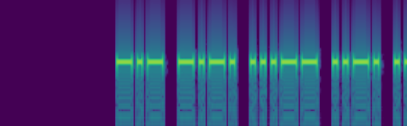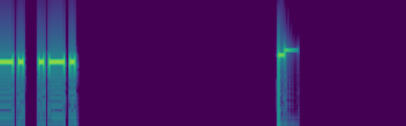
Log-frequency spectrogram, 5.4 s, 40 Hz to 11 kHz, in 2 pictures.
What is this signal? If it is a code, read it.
Morse code, heard as a keyed tone, about 34 wpm, 700 Hz. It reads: KC3FRR
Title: USA Call Signs - 6 Characters - 2x Character Spacing - 35wpm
